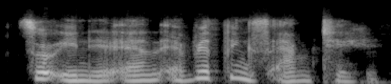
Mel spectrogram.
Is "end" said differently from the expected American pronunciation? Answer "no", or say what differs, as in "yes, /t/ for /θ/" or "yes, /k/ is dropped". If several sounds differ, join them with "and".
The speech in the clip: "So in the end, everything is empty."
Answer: yes, /d/ is dropped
